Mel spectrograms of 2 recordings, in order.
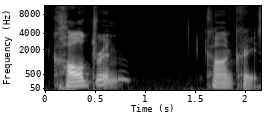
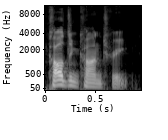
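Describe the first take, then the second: First: "Cauldron" pitched up with a rise, a pause, then "concrete." falls; careful split. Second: Said in the usual way. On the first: Shown as a demonstration. Streamer slowly untangling his tongue twister, splitting the words. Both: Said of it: "That's a fucking tongue twister".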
